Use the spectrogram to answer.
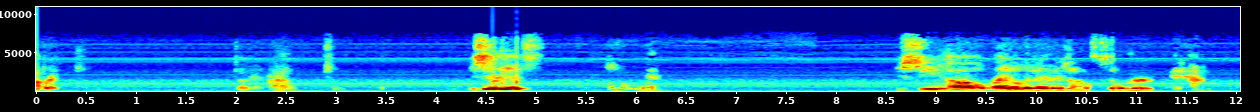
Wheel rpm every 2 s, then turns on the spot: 0, 0, 0, 0, 0, 0.
none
